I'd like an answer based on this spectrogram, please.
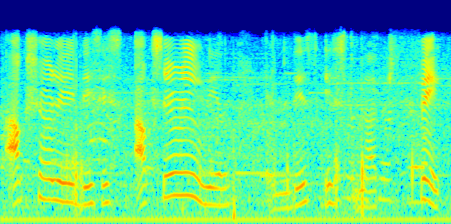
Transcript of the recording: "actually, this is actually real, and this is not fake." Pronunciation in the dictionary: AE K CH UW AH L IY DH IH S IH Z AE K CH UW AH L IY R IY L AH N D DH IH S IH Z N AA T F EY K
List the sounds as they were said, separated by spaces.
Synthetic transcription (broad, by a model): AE K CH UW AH L IY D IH S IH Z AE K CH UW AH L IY W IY L AH N D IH S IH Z N AA T F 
